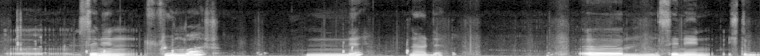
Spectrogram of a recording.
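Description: A woman's voice: mid-range voice, mellow, a little hiss or hum. A woman narrating a toy role-play, voicing several characters in playful dialogue. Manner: switches between character voices in playful dialogue.

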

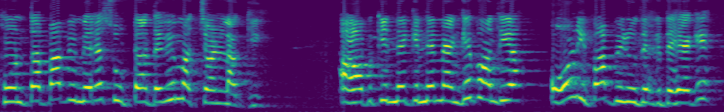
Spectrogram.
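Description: A woman's voice: very high voice, fast talker. A young woman playing a spoiled college-going daughter who snaps back at her sister-in-law and begs her father for money. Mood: snappy. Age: young adult. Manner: snappy, talks back. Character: spoiled, vain, sharp-tongued young daughter. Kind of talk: Punjabi short-film acting.

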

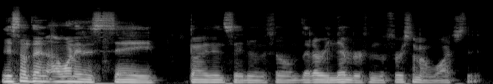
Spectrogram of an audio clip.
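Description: A young man with a congested, stuffy voice, co-hosting a casual film review podcast. He talks in a rambling, relaxed way and often restarts his sentences. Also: on the low side, fast. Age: young adult. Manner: rambling, self-correcting, relaxed. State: congested from allergies. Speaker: podcast co-host.

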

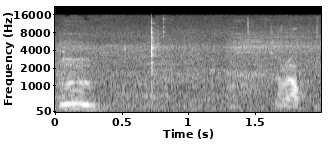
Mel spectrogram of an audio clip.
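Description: A man's voice: takes it slowly, lo-fi sound, background noise. A man casually vlogging about food while chewing with his mouth full. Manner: chatty, addresses viewers as guys. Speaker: mukbang vlogger. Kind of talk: casual food vlog talk. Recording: music playing behind voice.

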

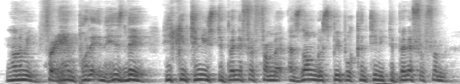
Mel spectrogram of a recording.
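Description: A man's voice: high-pitched, fairly even intonation, rapid-fire, dark tone. A man hosting a casual podcast, speaking emphatically, repeating himself and checking that he is understood. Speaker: podcast host. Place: small living room, seated at a table. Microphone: boom-arm podcast microphone.

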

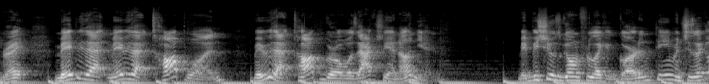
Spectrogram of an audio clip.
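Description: A woman vlogger doing giggly, rambling reaction commentary. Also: deep voice.

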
